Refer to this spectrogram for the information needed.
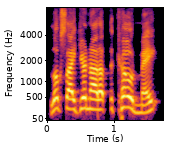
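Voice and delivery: a hint of a gruff Australian inspector; lightly voiced Australian building inspector; little Australian accent. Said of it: "with that little Australian accent".

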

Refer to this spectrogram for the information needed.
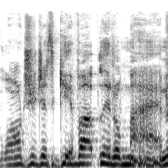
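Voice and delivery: mock a cocky Australian wrestler; hammy bad Australian accent; awful Australian accent. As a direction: taunt in a put-on Australian accent. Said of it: "in, in the accent".

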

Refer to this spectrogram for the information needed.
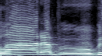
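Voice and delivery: put-on slow, drawn-out Minnesotan accent. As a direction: stretch it out like a Minnesotan. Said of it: "in a thick Minnesotan accent".

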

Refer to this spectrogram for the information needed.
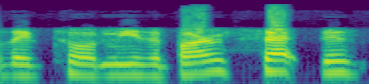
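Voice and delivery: ordinary delivery

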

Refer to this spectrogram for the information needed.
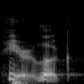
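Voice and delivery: put-on high, loud sulky child voice; hammed-up upset little boy; whining boy. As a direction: thrust it out in a bratty whine. Crying boy shows his bad present.

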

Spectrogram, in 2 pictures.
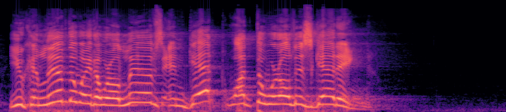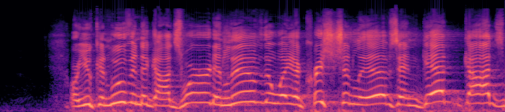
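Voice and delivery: loud, rising preacher's cry; full-force preaching. Acted. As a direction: preach it out to the whole room.

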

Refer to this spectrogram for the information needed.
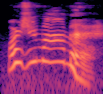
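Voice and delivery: imitated neighbour calling out very high; high-pitched mock holler, falling at the end. Neighbour asking teller after the mom, high mock holler.

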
